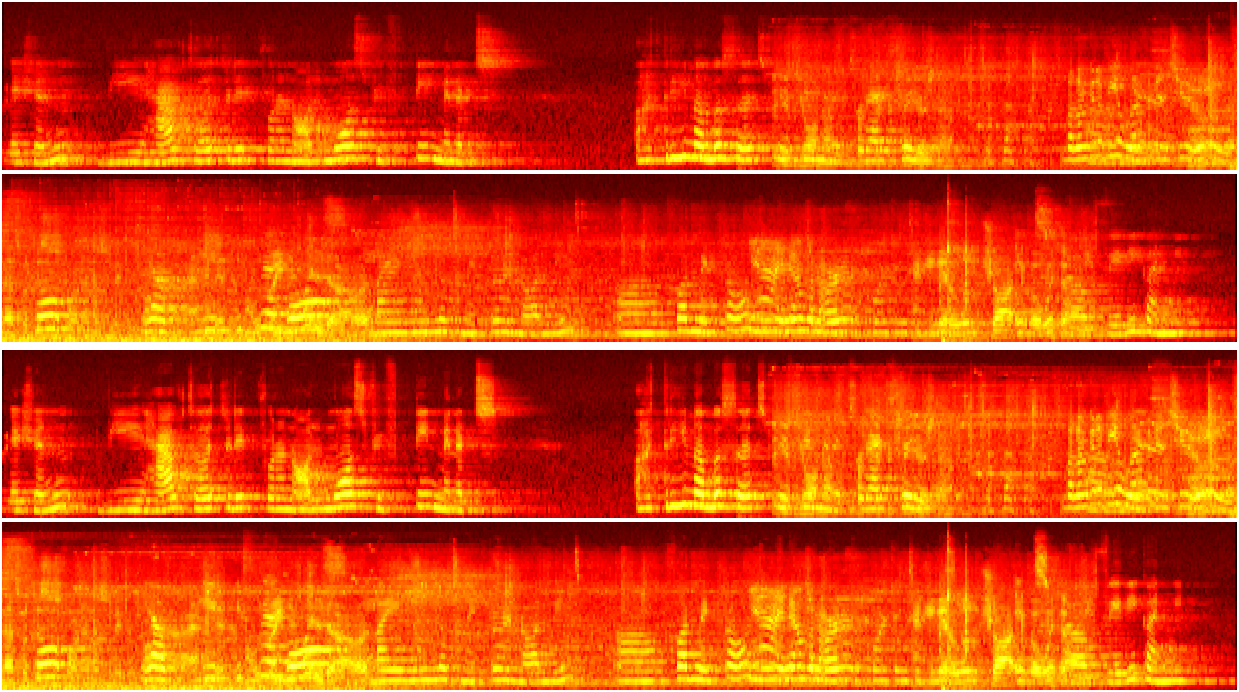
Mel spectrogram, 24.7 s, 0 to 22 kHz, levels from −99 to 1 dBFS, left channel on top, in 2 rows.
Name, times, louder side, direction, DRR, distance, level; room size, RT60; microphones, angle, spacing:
voice 1, 0.0-4.9 6.3-9.2 10.4-10.5 10.8-13.0 13.7-18.1 18.5-24.2, right 3 dB, 45° right, 6 dB, 3.1 m, -26 dB
sound 1, 7.6-17.1, right 9 dB, 65° right, 3.0 m, -42 dB
sound 2, 7.7-23.3, right 3 dB, 25° right, 1.4 m, -28 dB
Boom, 12.3-17.5, equal, 50° left, 5.6 m, -32 dB
29.5 x 20.5 x 9.7 m, 1.5 s
head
